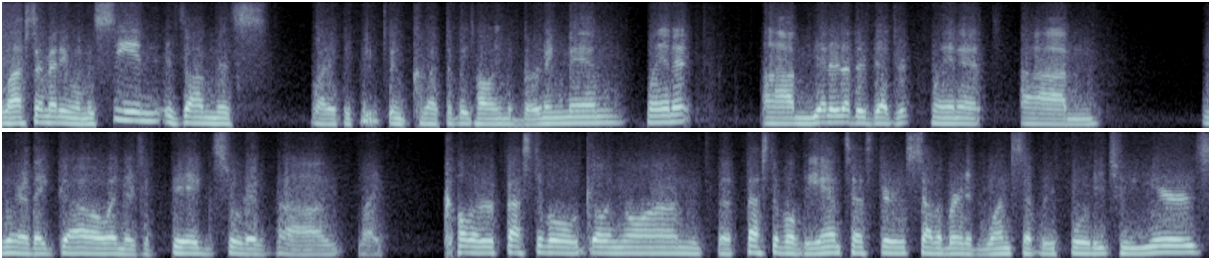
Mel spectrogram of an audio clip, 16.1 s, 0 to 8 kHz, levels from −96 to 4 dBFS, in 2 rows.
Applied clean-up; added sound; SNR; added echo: neural mask model RNNoise.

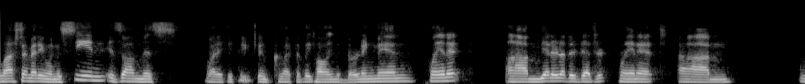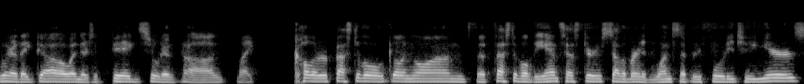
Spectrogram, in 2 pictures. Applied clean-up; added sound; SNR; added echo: neural mask model DeepFilterNet 3.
